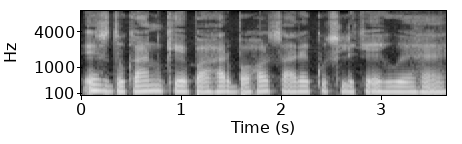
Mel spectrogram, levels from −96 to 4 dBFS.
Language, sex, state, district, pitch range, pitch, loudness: Hindi, male, Jharkhand, Palamu, 140-150 Hz, 145 Hz, -16 LUFS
